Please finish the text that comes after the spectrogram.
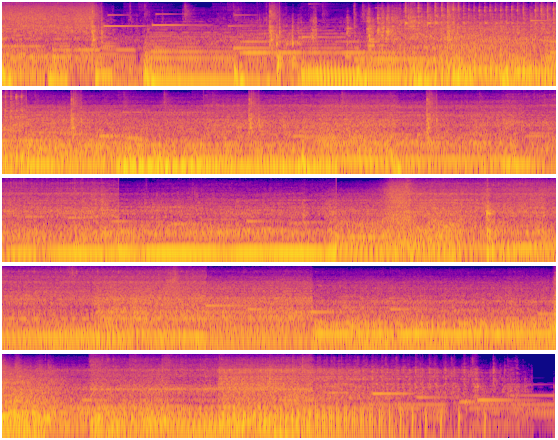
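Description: A mixer blends a three-to-one sand and cement plaster for a first coat, its motor a loud, continuous close-up drone that churns unbroken for about twenty seconds, with no speech.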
